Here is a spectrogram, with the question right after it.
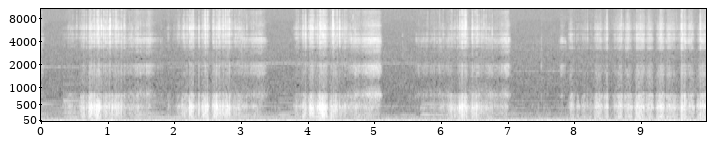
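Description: A small brush scratches and brushes a hollow, empty pink paper cup held over a microphone. Soft, muffled scratching with a hollow midrange body comes in repeated sweeping passes, each topped with a crisp, bright hiss before briefly easing off.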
